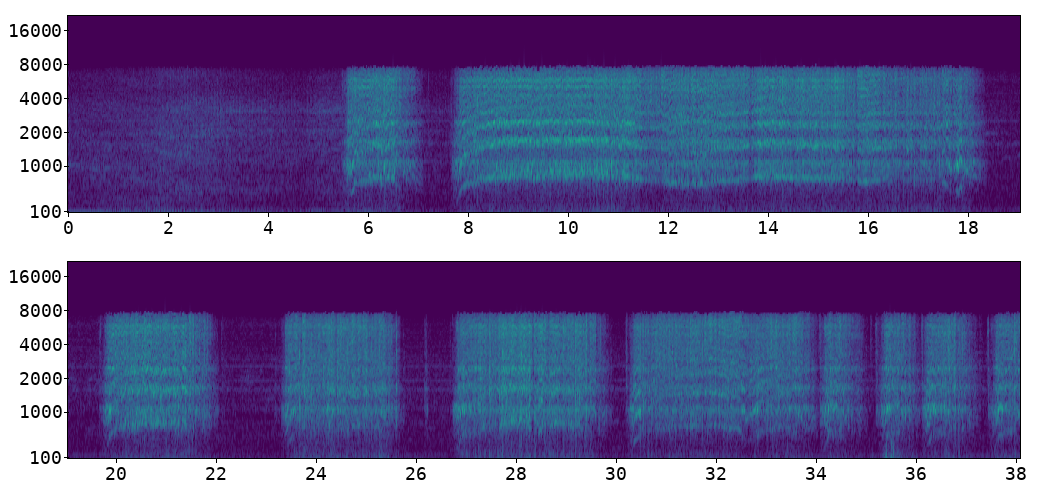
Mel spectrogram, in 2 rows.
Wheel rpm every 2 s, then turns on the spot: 0, 0, 10, 60, 150, 190, 200, 200, 180, 30, 130, 30, 130, 60, 170, 120, 160, 60, 80.
none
